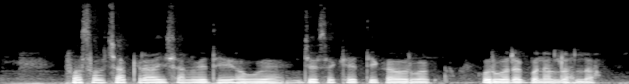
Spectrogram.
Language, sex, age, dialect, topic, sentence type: Bhojpuri, male, 18-24, Western, agriculture, statement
